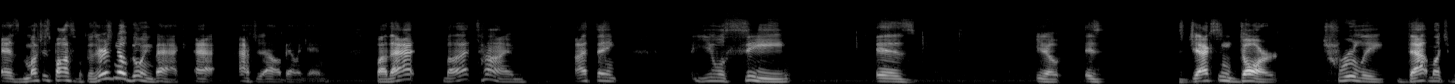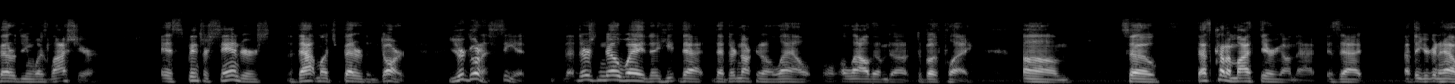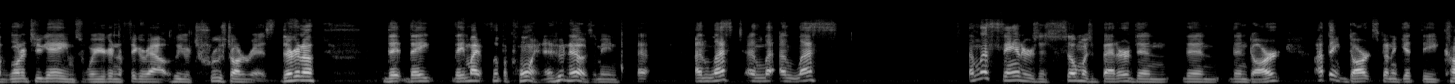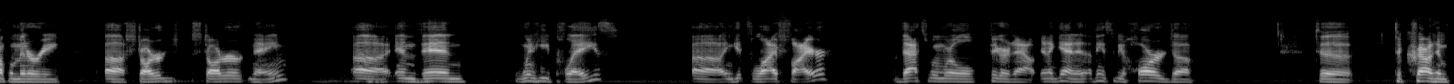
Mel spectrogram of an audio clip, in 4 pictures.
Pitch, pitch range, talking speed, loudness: 140 Hz, 125-155 Hz, 175 wpm, -25 LUFS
